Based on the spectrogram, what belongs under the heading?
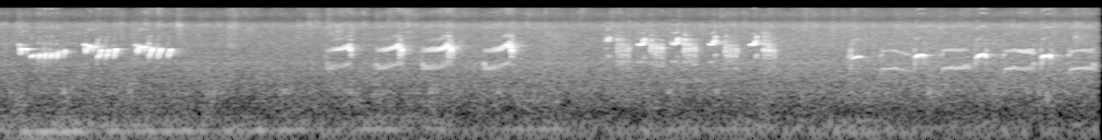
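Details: Wambi mini, a captive spot-throated babbler kept in Bandung, West Java and imported from mainland China and Vietnam, in rolling ngeroll song. Quick buzzy trills lead into a series of short rising upslurs and hooked whistled notes in rapid clusters.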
